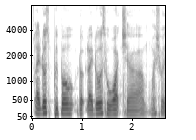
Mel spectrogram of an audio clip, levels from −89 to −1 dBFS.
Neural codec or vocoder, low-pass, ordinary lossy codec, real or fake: none; none; none; real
